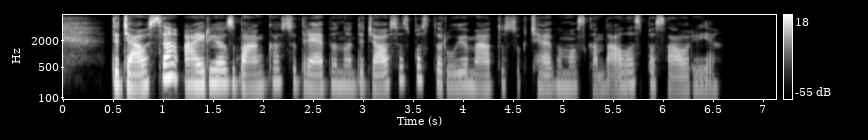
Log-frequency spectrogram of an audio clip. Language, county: Lithuanian, Šiauliai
